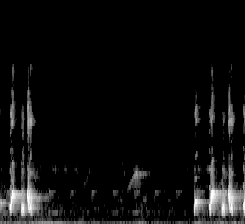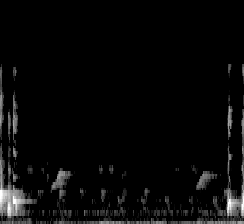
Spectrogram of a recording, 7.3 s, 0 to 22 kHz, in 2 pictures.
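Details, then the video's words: Lure recording of bulbul song meant to make birds lively: short, chirpy, rollicking phrases of three or four notes come in three groups several seconds apart. Soft low rumbles sit in the background. "เสียงนกดอกแตงEp.147 เปิดให้นกคึก เพลงดีสำนวนน่าฟัง Suara pikat merbah lekir"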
